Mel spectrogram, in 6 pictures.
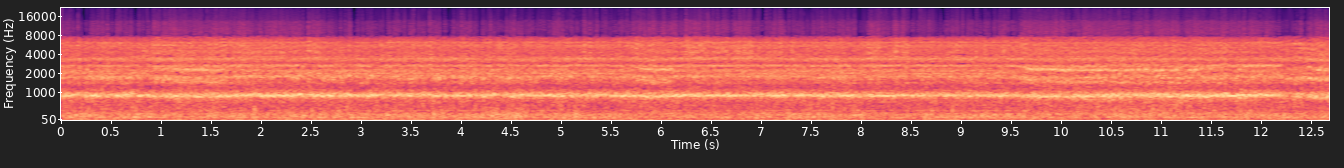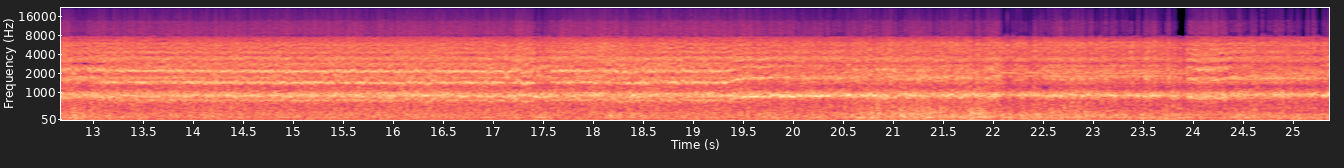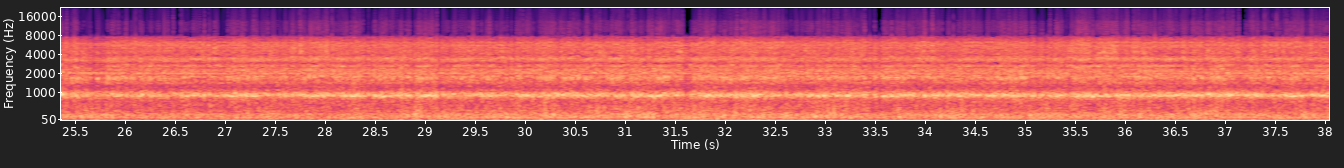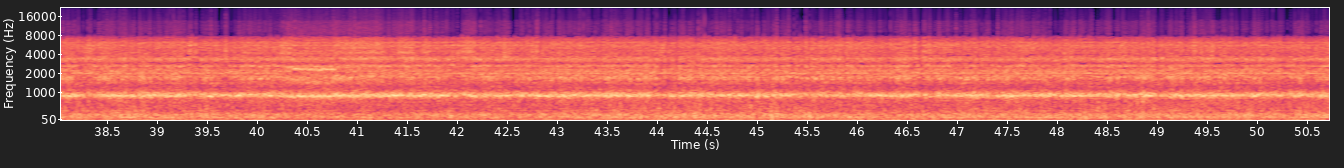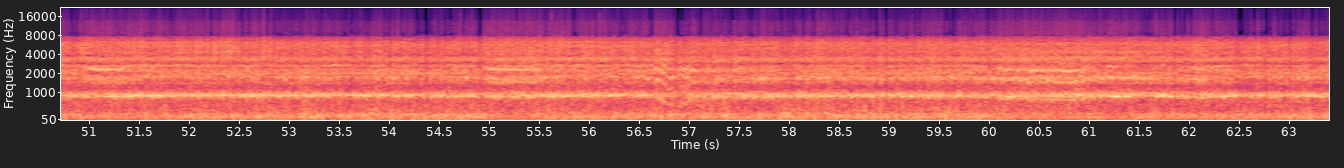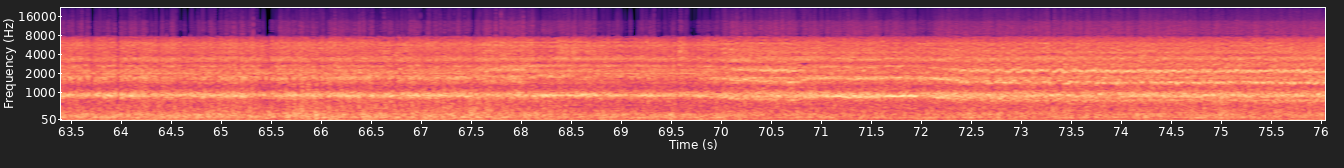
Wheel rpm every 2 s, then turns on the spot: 230, 230, 230, 230, 230, 220, 220, 210, 210, 210, 230, 230, 230, 230, 240, 230, 230, 230, 230, 230, 220, 230, 240, 230, 230, 230, 230, 230, 210, 220, 220, 230, 230, 230, 230, 220, 220, 210.
none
